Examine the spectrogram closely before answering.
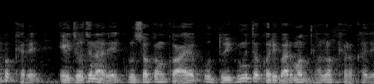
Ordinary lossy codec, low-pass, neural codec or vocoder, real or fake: none; none; none; real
